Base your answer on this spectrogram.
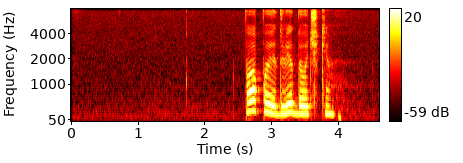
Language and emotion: Russian, neutral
